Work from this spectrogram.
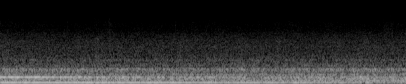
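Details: Hamburg U-Bahn DT5 343-1 train running: deep steady traction drive hum with thin constant whistle above; whistling noise, possible motor wear, unconfirmed.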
